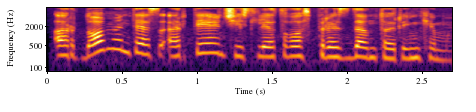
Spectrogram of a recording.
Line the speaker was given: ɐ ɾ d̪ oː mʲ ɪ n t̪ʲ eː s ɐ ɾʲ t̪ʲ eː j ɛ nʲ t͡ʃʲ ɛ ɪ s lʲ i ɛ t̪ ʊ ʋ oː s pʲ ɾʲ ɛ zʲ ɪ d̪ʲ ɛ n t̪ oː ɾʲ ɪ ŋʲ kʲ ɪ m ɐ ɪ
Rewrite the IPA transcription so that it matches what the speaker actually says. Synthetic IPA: ɐ ɾ d̪ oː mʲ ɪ n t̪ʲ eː s ɐ ɾʲ t̪ʲ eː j ɛ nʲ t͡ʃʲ ɛ ɪ s lʲ i ɛ t̪ ʊ ʋ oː s pʲ ɾʲ ɛ zʲ ɪ d̪ʲ ɛ n t̪ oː ɾʲ ɪ ŋʲ kʲ ɪ m ɐ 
